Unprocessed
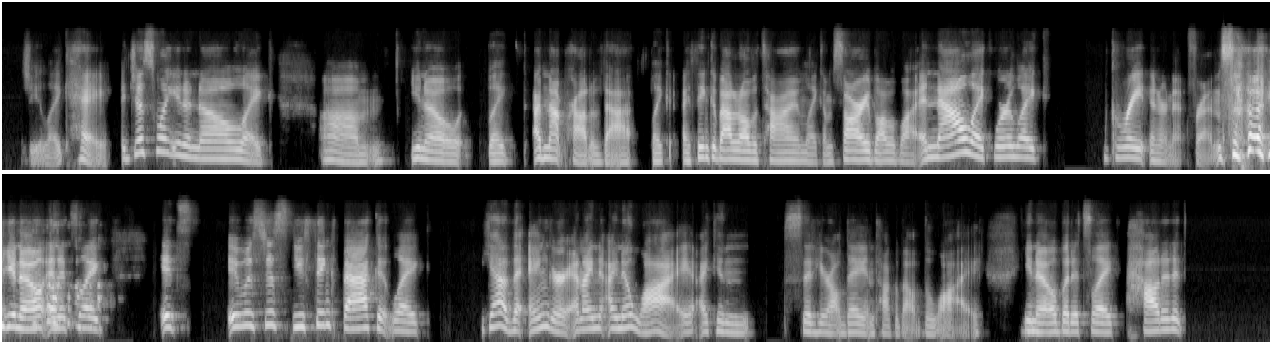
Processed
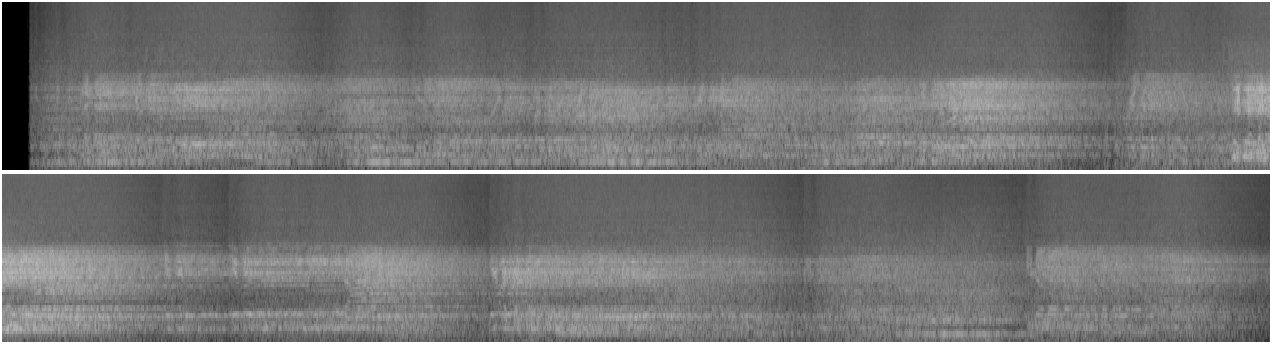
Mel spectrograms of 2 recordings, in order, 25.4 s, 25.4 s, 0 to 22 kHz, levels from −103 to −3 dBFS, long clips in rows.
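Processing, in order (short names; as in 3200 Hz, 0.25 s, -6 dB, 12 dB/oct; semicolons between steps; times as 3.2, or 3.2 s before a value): vowel filter i; in parallel at -3 dB: vocal rider within 3 dB 2 s; on the sum: bit-crush 8-bit; spectral gate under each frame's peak -15 dB weak; on a send: thinning echo 0.26 s, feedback 63%, high-pass 970 Hz, level -7 dB; on the sum: plate-style reverb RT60 3.4 s, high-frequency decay 0.8×, pre-delay 85 ms, DRR -7.5 dB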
